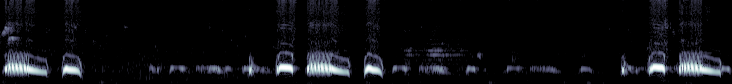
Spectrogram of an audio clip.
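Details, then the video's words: Spotted dove giving thúc gù coos to excite decoy birds: three loud phrases of short hoots and a long descending coo, separated by quiet, breathy murmuring. "chim cu gáy thúc gù bài bản/ Tiếng chim cu gáy kích bổi và mồi rất xiêng gáy"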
